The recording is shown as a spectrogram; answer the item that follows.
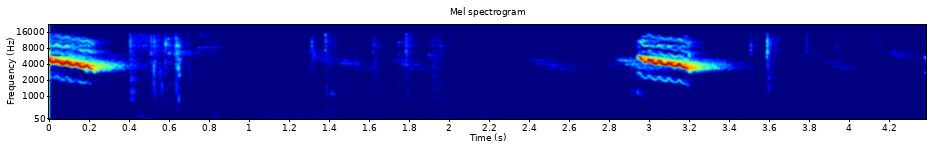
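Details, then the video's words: Lombok white-eye female giving 'ciak' calls to prompt a male to sing: sharp downward-sweeping harsh notes roughly three seconds apart, with a few faint clicks between. "Ciak Ciak Pleci Lombok Betina Memanggil Jantan Supaya Cepat Gacor"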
